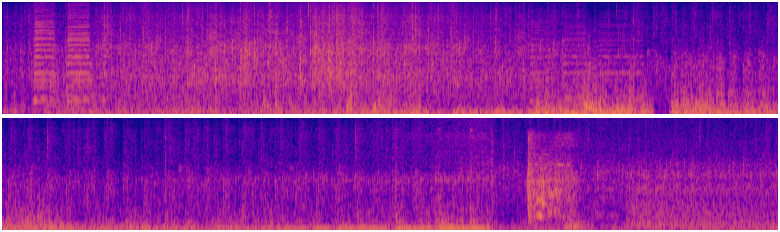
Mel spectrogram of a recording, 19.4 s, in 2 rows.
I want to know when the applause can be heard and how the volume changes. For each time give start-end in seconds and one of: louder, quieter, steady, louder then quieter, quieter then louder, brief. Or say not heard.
0.0-19.3 quieter.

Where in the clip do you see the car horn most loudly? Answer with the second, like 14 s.
1 s.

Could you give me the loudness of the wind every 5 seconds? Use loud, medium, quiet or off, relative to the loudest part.
medium, loud, medium, quiet.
